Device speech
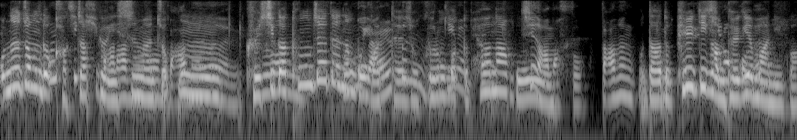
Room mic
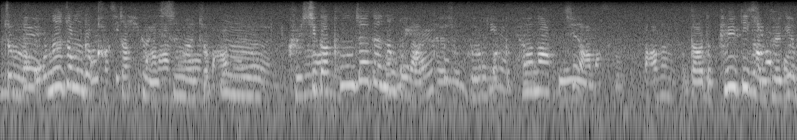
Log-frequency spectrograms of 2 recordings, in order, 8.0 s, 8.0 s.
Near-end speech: none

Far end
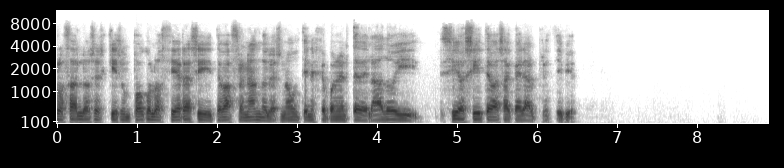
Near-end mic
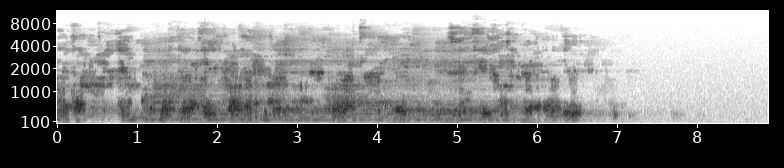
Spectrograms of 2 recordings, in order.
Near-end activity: present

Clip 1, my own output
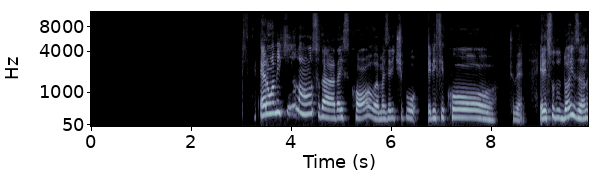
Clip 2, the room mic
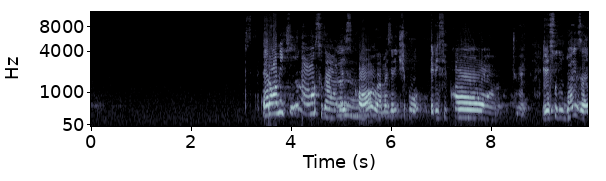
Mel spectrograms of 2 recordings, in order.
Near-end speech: present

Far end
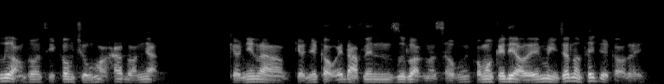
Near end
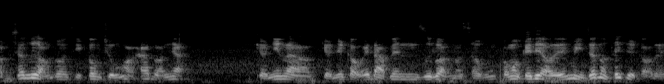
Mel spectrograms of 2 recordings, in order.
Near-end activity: none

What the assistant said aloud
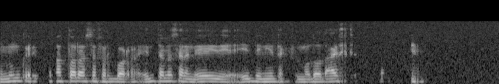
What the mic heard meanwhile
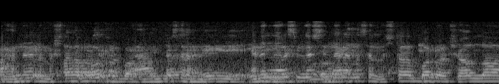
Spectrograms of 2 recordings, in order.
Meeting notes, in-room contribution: present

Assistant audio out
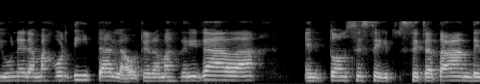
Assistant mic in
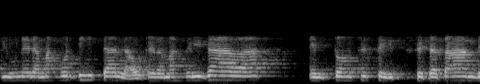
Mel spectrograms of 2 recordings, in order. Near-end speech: none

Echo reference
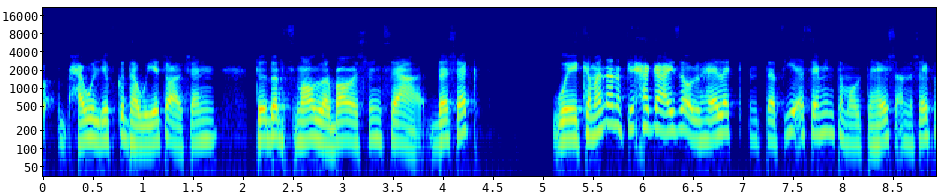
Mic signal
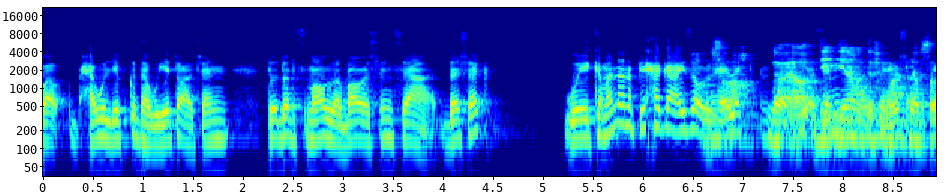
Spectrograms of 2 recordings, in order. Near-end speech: present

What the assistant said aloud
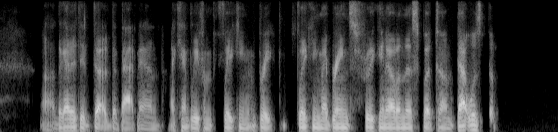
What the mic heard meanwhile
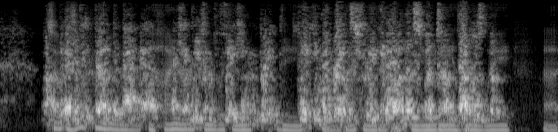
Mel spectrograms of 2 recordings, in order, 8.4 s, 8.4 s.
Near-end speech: present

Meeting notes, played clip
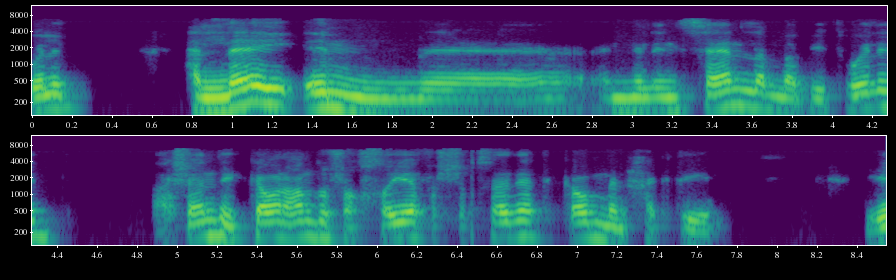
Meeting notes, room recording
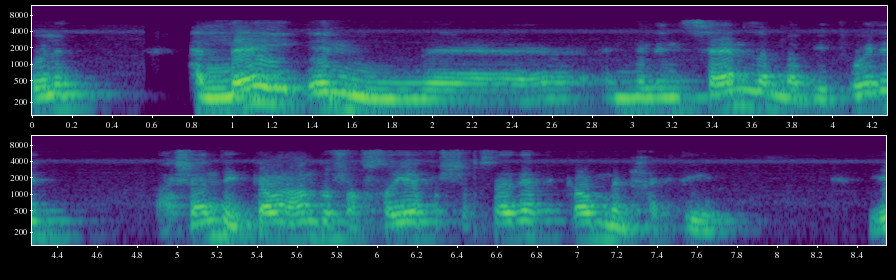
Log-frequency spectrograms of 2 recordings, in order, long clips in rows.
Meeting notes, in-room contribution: none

